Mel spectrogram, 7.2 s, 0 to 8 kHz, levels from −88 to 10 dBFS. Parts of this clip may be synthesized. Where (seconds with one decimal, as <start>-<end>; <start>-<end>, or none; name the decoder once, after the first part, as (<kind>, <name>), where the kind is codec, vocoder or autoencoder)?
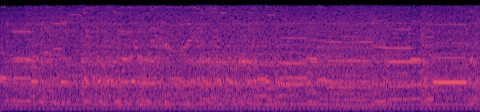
none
